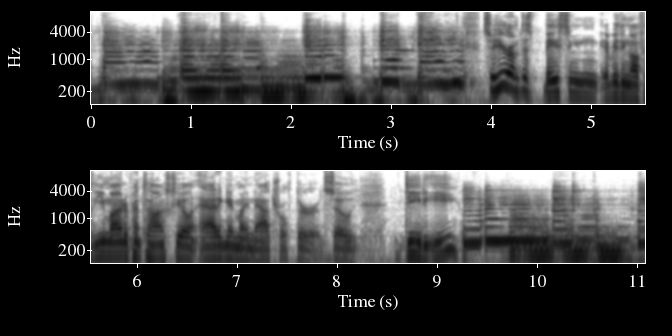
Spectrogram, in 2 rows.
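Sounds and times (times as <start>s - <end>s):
bluesy electric guitar phrase: 0.0s - 3.9s, 9.0s - 11.0s.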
